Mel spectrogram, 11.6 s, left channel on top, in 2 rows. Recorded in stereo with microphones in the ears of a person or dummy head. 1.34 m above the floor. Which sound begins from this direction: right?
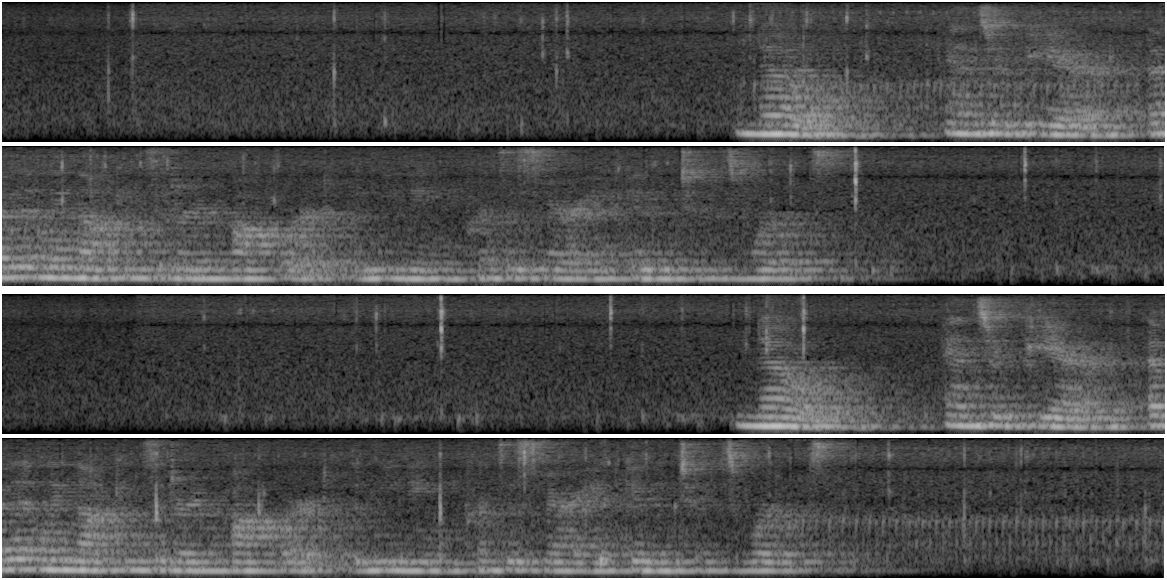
A woman speaking, at 3.7 s.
